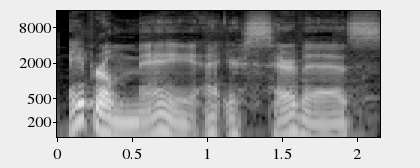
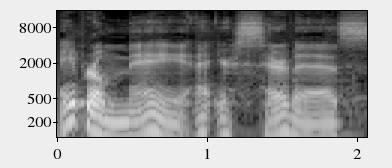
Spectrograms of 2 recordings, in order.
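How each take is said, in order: First: It is said in a Valley Girl voice. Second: The same.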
